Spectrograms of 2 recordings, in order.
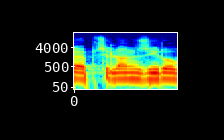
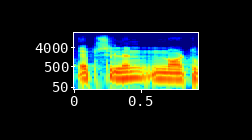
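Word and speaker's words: epsilon naught: कुछ लोग इसको एप्सिलॉन ज़ीरो बोलते हैं, है ना, एंड सो ऑन। तो कोई बात नहीं, मैं इसको क्या बोलता हूँ, एप्सिलन नॉट बोलता हूँ। NCERT में यही प्रोनाउंसिएशन दिया है उसका, एप्सिलन नॉट।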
